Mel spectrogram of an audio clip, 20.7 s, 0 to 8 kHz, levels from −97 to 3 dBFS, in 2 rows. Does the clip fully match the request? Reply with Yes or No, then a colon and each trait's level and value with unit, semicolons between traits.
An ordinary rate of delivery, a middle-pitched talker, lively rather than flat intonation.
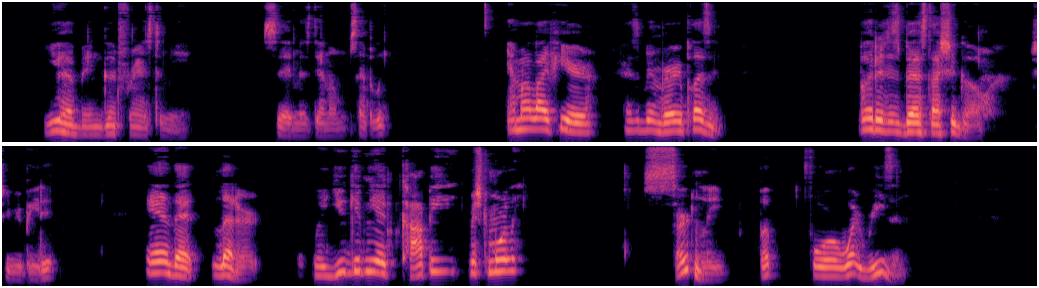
No: slow, 130 wpm; medium, 155 Hz; wide, 6.2 semitones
